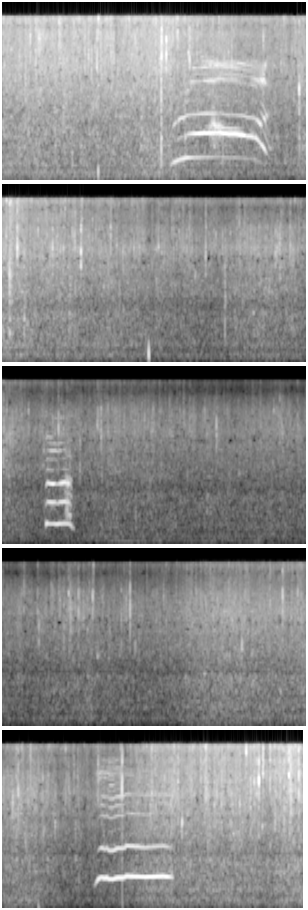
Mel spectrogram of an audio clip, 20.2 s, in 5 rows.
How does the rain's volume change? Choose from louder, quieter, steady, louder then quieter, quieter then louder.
quieter then louder.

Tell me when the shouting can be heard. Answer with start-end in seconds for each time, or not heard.
2.2-3.6, 8.7-9.1, 17.4-18.6.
